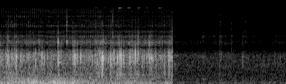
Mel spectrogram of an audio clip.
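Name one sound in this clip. Bike tyres rumble and rattle over a rough dirt trail.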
